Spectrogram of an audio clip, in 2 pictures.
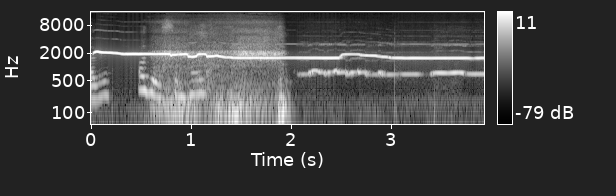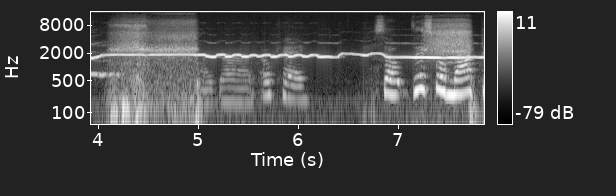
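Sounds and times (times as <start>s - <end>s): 
small frog-shaped whistles blown together: 0.0s - 7.8s
loud breathy hissing bursts: 1.2s - 2.0s, 4.1s - 5.2s, 7.2s - 7.8s
speech: 6.8s - 7.8s.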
